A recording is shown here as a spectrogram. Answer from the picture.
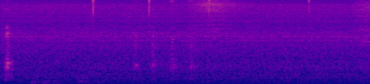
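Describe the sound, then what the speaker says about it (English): Chicken clucking in Minecraft, a few faint, short clucks scattered over a steady background hum, distant and quiet. "More chicken."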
